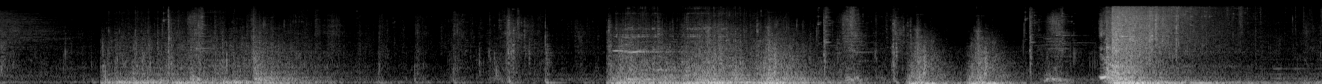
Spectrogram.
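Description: Heavy wooden gears grind and rattle as they turn.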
